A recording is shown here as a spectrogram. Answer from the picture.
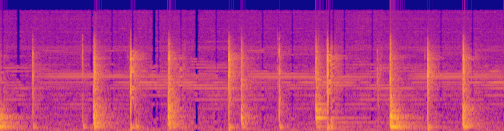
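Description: Mridangam played alone over a steady drone: a run of sharp strokes, about two to three a second in an uneven rhythm, some of them ringing with a clear pitch.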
